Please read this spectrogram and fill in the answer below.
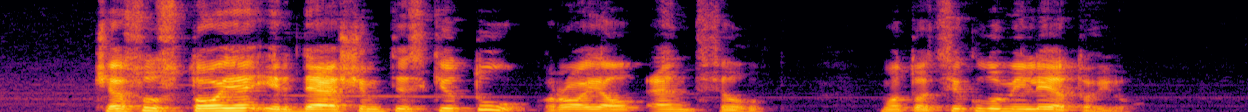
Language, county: Lithuanian, Šiauliai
